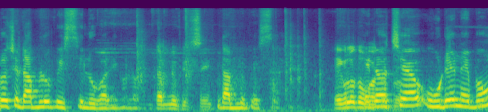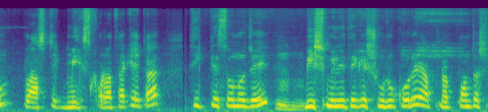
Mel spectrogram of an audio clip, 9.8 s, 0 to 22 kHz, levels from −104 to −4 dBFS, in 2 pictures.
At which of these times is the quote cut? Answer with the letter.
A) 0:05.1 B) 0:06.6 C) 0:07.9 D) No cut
B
